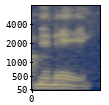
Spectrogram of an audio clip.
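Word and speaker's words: Minié: Yeah, that was It's the one French word that I won't try to pronounce properly, because when I started black powder, it was a mini ball. But you're right, it's Minet. Minier ball.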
